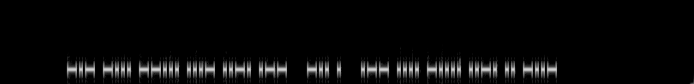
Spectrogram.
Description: Morse code, heard as a keyed tone, about 40 wpm, 700 Hz. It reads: KB7VFW DE WH6FIX
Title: USA Callsign DE Callsign - 6 Characters - 40wpm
